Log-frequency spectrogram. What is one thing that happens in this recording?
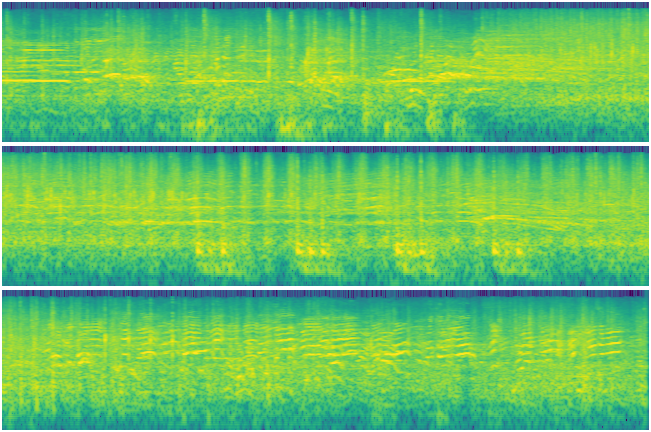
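A large crowd chatters and calls out in an echoing hall.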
